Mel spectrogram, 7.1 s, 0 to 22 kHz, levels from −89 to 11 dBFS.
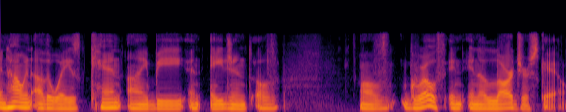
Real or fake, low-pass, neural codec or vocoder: real; 7.2 kHz; none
